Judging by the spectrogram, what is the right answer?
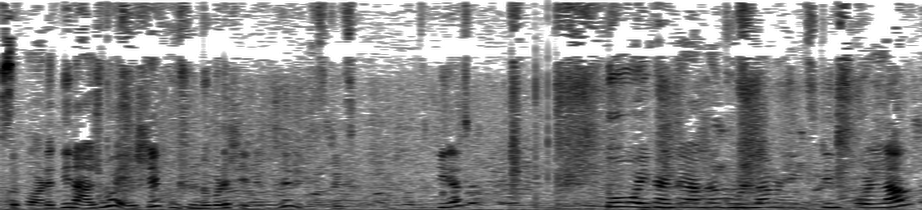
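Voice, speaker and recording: A woman's voice: high voice, fast, music in the background. A young woman, hosting a casual travel vlog outdoors and talking straight to her viewers in an upbeat, chatty way. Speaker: vlogger host. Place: outdoors by a riverbank.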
